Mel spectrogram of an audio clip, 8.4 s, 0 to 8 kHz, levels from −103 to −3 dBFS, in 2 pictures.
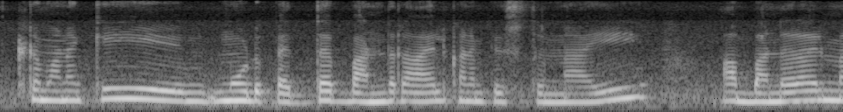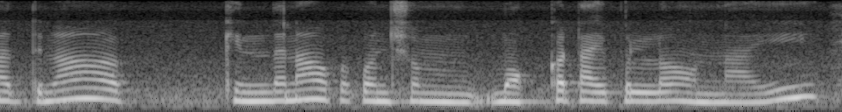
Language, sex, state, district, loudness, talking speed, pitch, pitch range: Telugu, female, Andhra Pradesh, Srikakulam, -29 LUFS, 130 wpm, 205 Hz, 195-215 Hz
